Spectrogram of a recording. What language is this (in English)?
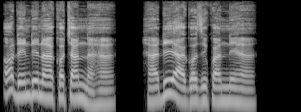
Igbo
